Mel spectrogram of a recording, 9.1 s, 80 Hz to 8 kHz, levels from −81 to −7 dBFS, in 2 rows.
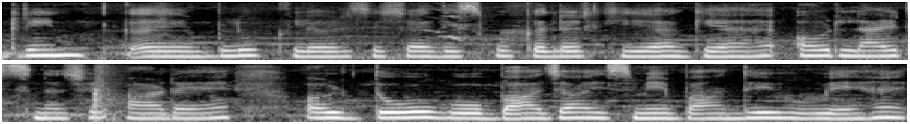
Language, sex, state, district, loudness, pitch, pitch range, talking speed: Hindi, male, Bihar, Katihar, -17 LUFS, 225 Hz, 215-240 Hz, 160 wpm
